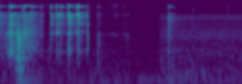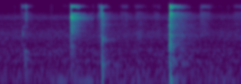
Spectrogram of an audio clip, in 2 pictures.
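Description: Small objects being handled on a shelf: a quick run of clicks and taps in the first second, then single sharp clicks about once a second over a faint low hum.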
